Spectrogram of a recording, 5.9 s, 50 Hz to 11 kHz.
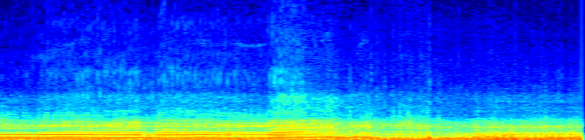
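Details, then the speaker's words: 2005 Honda CRF450X single-cylinder that sat 10 years, ridden after richening the needle one notch (two from bottom) and raising the main jet to 190 with a 45 pilot: revs crisply and pulls cleanly with no bogging as the throttle opens; running great. "so as you can see this thing is an absolute beast and it is running great"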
